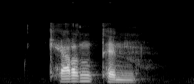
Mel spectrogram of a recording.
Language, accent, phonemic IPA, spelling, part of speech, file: German, Austria, /ˈkɛrntən/, Kärnten, proper noun, De-at-Kärnten.ogg
- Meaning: Carinthia (a former duchy and historical region of Central Europe, now split politically between Austria and Slovenia): Carinthia (the southernmost state of Austria)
